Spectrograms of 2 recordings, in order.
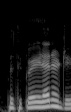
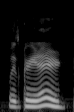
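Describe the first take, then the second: First: It is said in a put-on man's voice. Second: It is said in the reader's normal voice.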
